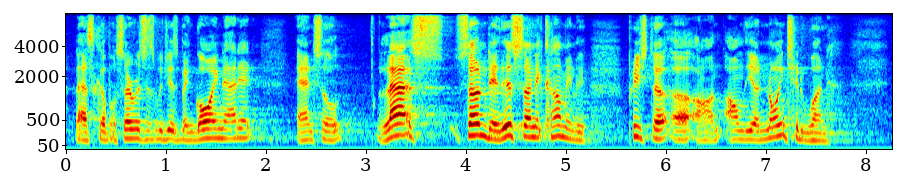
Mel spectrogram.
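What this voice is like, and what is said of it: Hoarse, partly lost voice. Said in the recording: “I've lost my voice a little bit”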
